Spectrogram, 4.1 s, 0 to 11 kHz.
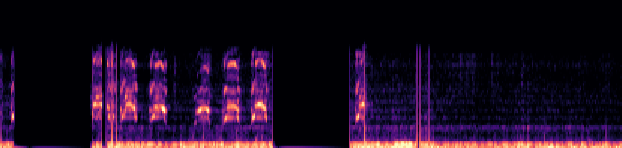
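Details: At the Loch Arkaig osprey nest on 19 July 2020, with three chicks present as an adult male brings a whole trout that the chicks fight over, an osprey gives a quick run of five or six sharp, high, whistled chirps, then single chirps, over heavy wind rumble.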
